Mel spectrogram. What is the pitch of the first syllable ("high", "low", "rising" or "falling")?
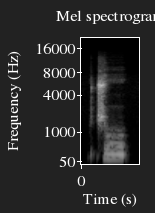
low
